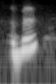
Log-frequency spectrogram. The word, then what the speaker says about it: Kabir: Is it Kabiru? I'm just spelling his name. Aisha, pronounce the name, please. Kabir. Pronounce his name. Kabir. Hey, you pronounce it well, Kabir.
